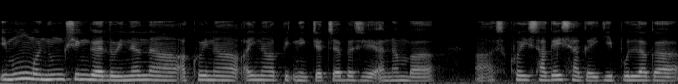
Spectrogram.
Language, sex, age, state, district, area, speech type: Manipuri, other, 45-60, Manipur, Imphal West, urban, spontaneous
